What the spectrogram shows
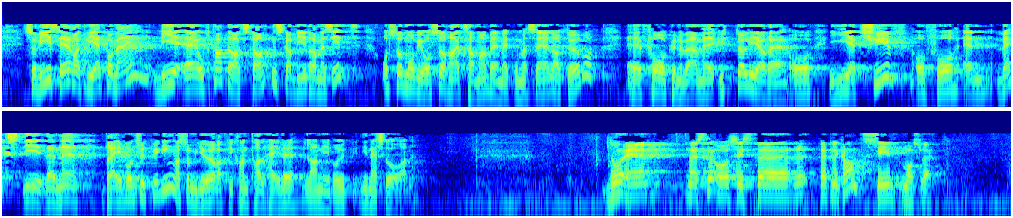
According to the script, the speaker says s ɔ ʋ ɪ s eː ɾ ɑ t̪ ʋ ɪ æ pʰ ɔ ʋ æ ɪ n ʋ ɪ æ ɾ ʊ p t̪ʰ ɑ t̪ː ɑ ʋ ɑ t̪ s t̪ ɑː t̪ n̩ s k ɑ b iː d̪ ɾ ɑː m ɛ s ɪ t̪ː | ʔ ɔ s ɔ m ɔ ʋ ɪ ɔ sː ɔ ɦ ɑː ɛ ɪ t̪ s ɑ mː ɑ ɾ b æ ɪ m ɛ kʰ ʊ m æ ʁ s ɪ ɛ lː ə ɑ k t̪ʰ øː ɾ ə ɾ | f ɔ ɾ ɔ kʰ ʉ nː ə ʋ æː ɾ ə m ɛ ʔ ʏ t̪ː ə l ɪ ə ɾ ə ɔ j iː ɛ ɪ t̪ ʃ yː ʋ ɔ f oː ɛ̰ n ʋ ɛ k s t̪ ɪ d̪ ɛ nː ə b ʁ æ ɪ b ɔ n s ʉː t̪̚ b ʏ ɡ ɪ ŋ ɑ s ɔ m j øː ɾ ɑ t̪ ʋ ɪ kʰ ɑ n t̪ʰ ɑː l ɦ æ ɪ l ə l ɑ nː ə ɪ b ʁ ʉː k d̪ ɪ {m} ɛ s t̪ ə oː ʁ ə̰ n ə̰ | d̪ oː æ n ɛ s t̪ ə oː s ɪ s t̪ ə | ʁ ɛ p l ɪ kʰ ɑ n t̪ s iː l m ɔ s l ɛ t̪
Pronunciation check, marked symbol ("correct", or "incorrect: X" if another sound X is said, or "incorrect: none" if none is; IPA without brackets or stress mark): incorrect: n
